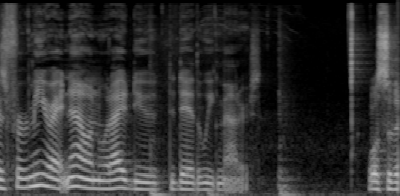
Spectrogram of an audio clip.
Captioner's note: none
